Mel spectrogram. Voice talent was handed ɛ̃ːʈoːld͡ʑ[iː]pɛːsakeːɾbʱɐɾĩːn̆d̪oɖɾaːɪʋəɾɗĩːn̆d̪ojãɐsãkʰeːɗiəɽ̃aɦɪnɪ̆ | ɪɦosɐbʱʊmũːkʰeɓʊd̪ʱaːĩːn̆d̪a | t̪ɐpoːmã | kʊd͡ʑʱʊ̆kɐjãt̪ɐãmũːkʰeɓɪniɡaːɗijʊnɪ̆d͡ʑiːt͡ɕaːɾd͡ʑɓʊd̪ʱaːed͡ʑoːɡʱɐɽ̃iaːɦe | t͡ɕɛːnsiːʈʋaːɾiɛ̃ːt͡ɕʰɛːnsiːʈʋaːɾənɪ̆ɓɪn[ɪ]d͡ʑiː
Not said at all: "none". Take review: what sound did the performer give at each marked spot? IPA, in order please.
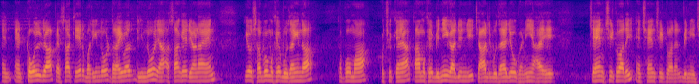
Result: aː, i

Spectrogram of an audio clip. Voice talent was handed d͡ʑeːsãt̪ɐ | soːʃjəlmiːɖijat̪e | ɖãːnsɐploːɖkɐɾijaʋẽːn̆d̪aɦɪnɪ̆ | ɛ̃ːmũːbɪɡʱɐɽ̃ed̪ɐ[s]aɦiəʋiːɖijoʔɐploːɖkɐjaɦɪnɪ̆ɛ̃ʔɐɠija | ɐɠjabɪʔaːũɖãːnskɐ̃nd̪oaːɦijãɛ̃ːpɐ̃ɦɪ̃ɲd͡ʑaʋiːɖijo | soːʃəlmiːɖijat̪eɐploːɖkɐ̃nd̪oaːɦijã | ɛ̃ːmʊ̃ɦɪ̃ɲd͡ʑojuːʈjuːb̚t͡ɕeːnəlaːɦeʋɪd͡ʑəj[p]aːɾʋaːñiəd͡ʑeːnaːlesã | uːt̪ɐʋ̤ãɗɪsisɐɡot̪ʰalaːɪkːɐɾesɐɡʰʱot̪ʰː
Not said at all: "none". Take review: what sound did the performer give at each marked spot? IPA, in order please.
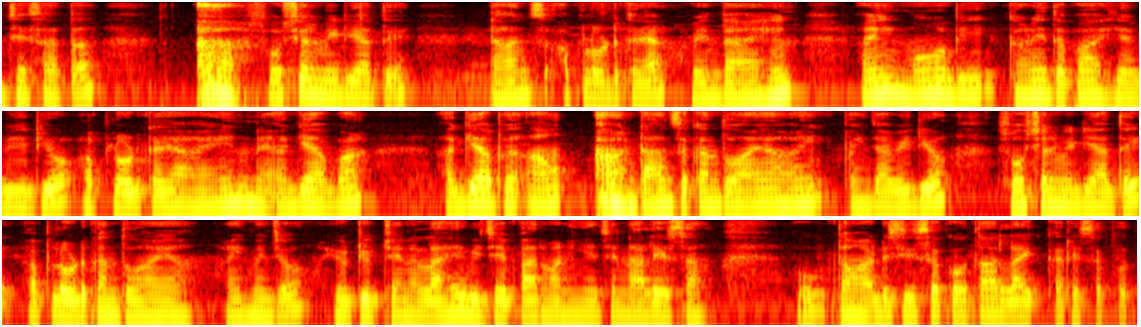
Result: f, p

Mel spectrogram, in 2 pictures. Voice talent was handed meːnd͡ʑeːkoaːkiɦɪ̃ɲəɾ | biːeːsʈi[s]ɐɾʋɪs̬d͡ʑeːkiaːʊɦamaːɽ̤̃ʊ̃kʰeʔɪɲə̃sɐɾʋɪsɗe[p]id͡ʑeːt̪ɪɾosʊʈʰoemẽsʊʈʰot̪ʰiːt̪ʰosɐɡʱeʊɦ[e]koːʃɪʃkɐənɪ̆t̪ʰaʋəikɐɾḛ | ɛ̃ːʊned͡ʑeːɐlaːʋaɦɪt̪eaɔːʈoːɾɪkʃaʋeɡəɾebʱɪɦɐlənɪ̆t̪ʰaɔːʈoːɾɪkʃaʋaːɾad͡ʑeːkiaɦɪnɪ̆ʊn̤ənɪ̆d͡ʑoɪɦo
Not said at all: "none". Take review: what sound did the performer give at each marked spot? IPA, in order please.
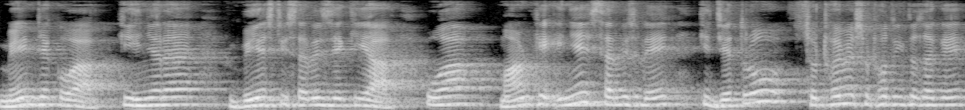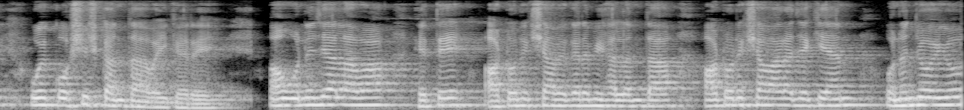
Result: s, k, e

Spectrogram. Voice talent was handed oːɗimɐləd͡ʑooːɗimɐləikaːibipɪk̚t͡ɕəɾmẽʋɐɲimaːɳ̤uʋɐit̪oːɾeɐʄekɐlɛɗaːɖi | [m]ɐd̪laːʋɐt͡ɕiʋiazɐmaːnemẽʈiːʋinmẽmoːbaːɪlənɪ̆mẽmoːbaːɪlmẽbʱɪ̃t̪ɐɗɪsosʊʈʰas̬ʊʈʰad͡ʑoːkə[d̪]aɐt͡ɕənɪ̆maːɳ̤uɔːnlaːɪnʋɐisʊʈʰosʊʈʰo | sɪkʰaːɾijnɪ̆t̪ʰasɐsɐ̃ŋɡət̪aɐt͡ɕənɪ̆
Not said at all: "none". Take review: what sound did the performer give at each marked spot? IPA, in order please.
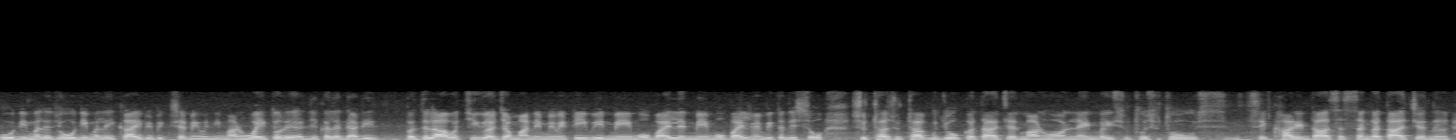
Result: b, t̪

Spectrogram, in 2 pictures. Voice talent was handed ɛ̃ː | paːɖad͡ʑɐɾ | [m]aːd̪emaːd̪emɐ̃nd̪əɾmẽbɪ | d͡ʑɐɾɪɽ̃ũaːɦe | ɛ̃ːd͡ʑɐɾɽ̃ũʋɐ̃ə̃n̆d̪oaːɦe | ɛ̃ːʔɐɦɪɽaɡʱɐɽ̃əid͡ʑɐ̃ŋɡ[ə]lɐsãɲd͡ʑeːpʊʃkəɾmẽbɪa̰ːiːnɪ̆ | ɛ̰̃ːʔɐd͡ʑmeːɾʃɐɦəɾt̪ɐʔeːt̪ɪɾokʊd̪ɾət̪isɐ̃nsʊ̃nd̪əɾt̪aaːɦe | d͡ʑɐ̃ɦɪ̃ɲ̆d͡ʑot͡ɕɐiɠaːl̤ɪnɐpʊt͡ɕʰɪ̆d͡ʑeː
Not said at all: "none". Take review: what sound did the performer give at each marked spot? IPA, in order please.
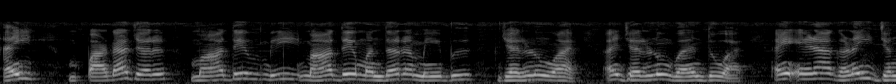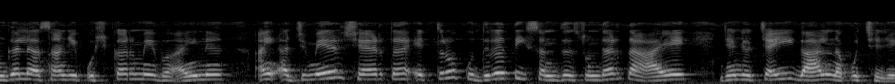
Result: m, ə

